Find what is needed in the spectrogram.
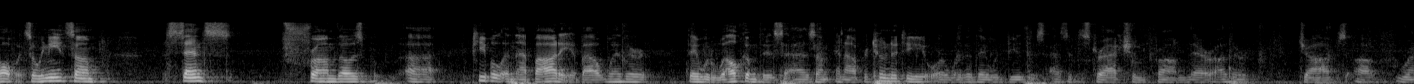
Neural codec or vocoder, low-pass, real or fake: vocoder, 22.05 kHz, 80 mel bands, WaveNeXt; 7.2 kHz; fake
